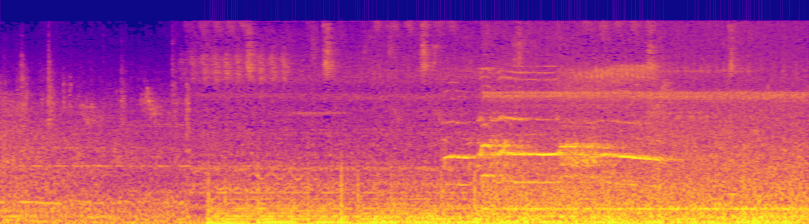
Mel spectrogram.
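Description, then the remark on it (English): Roosters crow before sunrise outside a Rainforest Alliance certified coffee farm in Chiapas, Mexico, a long rising cock-a-doodle-doo cutting through a steady low rumble of outdoor background noise, with no one speaking. “The roosters are crowing, so sun is about to come up.”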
